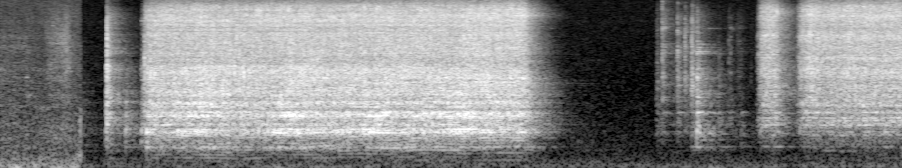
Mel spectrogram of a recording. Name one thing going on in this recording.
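A power saw whines loudly as it cuts.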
